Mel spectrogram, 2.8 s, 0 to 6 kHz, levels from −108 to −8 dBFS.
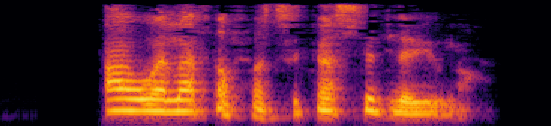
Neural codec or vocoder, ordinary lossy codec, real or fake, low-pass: codec, 16 kHz, 1 kbps, FunCodec, trained on LibriTTS, 50 frames a second; MP3, 32 kbps; fake; 5.4 kHz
